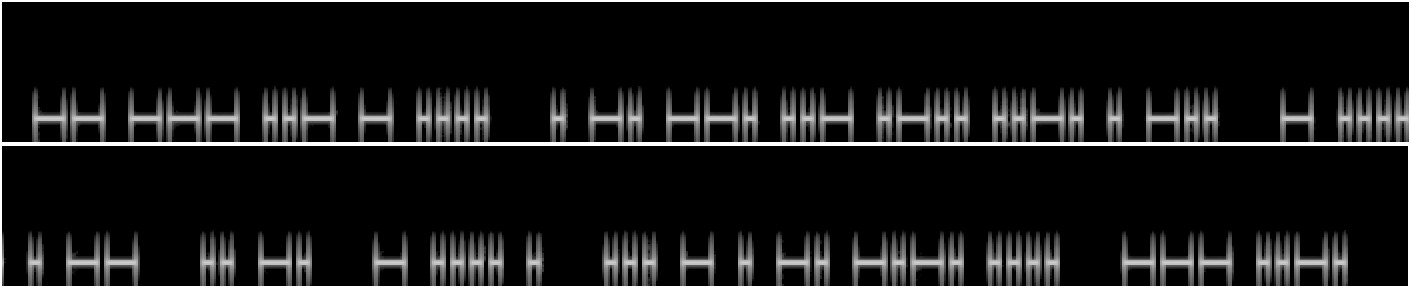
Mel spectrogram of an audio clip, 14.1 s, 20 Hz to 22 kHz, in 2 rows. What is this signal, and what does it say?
Morse code, heard as a keyed tone, about 25 wpm, 700 Hz. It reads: MOUTH ENGULFED THEM IN THE STENCH OF
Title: A Sound Of Thunder 25wpm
